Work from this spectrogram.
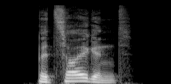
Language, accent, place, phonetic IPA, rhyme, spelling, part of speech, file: German, Germany, Berlin, [bəˈt͡sɔɪ̯ɡn̩t], -ɔɪ̯ɡn̩t, bezeugend, verb, De-bezeugend.ogg
- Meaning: present participle of bezeugen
